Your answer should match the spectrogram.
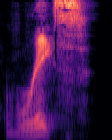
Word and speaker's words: Rayze: And this is a game called Raze, R-A-Y-Z-E, but they say it like race.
